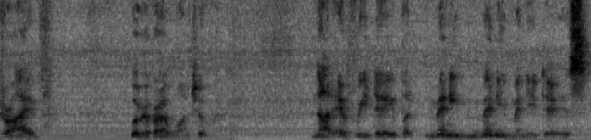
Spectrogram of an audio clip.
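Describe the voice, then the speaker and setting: In a room with audible echo and noticeable background noise, a man speaks at a fairly slow pace and fairly low pitch with ordinary pitch variation. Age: 80s+. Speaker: artist and playwright. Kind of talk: casual monologue. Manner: halting.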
